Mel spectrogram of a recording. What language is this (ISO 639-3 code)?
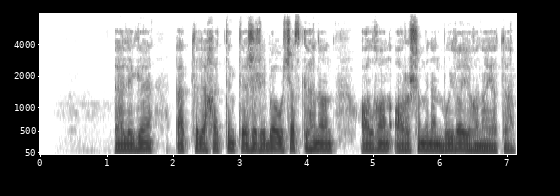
bak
